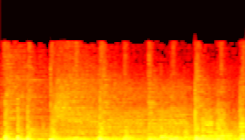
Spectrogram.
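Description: A live funk and soul band playing: drum kit hits about twice a second over a steady bass line, with held higher instrument notes.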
